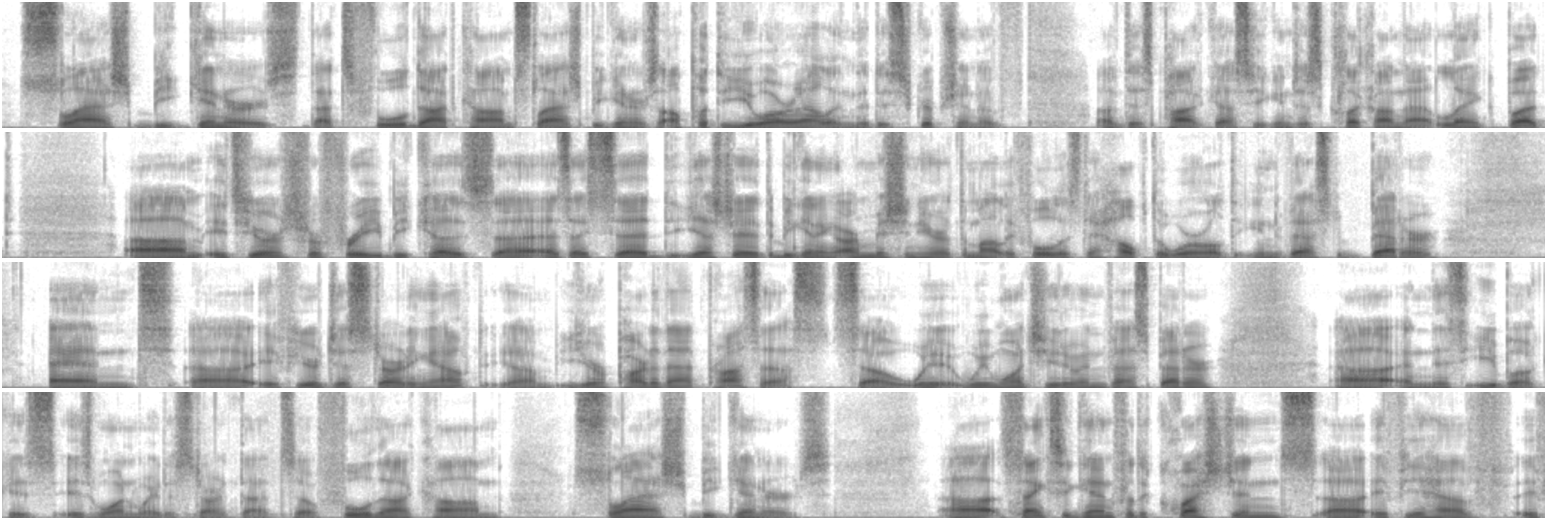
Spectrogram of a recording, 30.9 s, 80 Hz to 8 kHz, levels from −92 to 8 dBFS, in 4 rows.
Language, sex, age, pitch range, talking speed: English, male, 50-69, 95-115 Hz, 195 wpm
